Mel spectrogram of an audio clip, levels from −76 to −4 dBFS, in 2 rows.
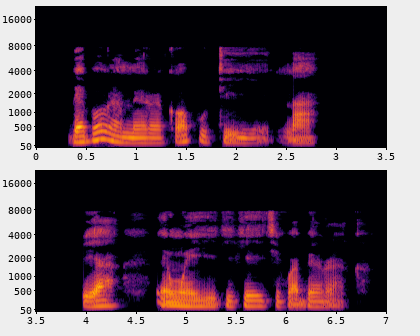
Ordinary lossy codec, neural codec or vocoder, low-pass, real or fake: none; none; none; real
